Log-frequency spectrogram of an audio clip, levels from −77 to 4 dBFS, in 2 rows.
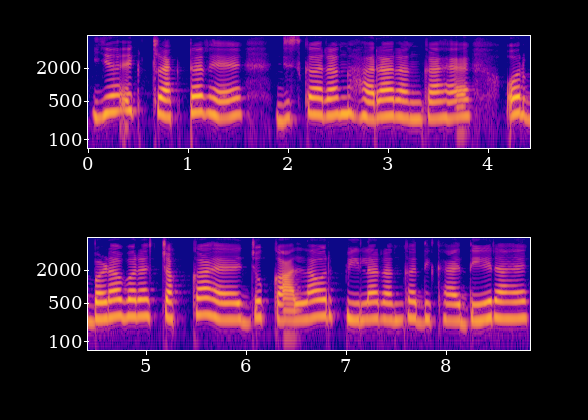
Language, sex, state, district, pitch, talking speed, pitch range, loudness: Hindi, female, Punjab, Fazilka, 270 Hz, 170 wpm, 255-290 Hz, -17 LUFS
